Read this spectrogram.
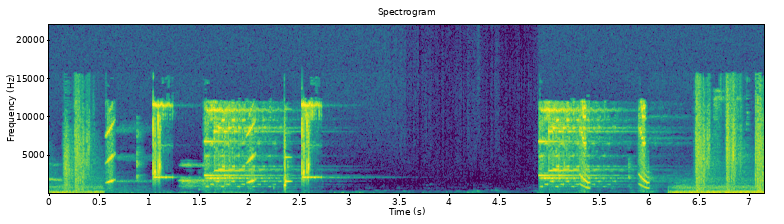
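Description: Short electronic menu beeps chime.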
